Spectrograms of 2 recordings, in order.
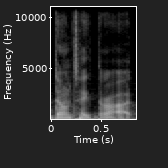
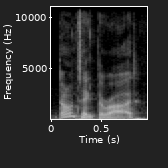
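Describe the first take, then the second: First: Dropped to a softer voice, hesitant; softer self-correction; quieter second thought. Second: Said in the usual way. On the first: Acted. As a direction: mutter the doubt under your breath. Dithering over taking the rod.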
